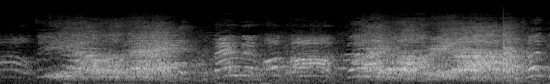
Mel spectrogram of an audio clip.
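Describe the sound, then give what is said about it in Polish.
A large protest crowd in Hong Kong chants slogans, including "Fight for Freedom" in English, in loud unison, voices swelling in rhythmic bursts with a brief dip before the next rousing shout rises again, dense. “Dwa oficjalne języki Hongkongu i anglojęzyczne hasło, które słyszeliście Fight for Freedom.”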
